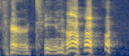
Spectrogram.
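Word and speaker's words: Giratina: I don't have any, so that's Gratna. fine. Gratna. Now, see, if I know you're doing it ironically, then I'll ignore it. Because you know damn well I know how to pronounce Garatina.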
